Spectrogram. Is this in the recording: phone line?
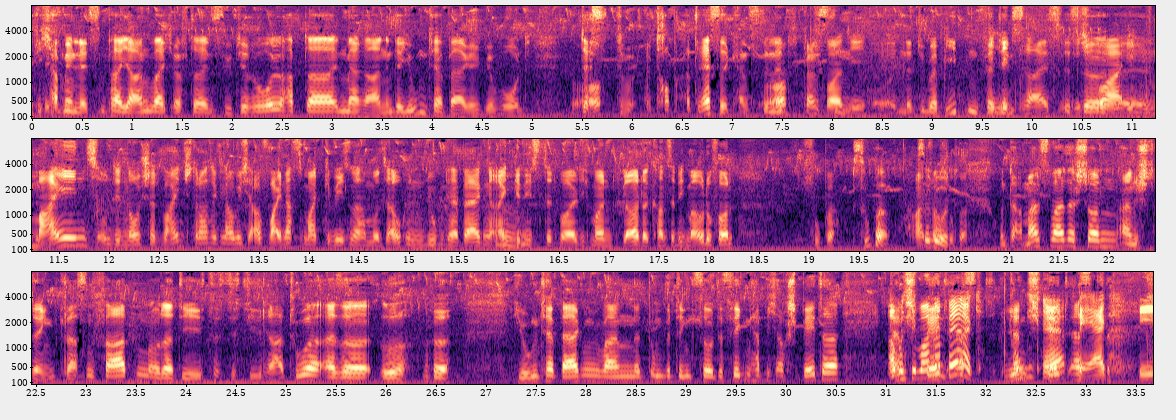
no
